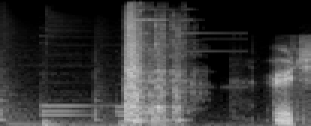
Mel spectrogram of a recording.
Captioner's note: phone slams into receiver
